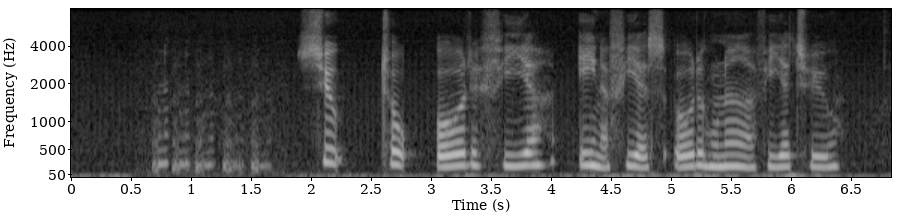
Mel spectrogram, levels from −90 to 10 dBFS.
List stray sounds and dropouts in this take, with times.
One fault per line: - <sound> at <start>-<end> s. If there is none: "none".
- laugh at 0.7-1.7 s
